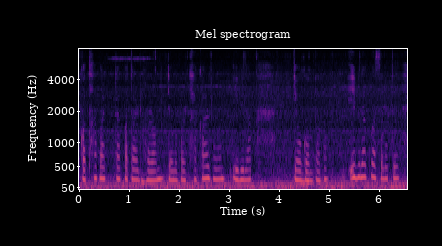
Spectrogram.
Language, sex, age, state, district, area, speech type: Assamese, female, 30-45, Assam, Morigaon, rural, spontaneous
